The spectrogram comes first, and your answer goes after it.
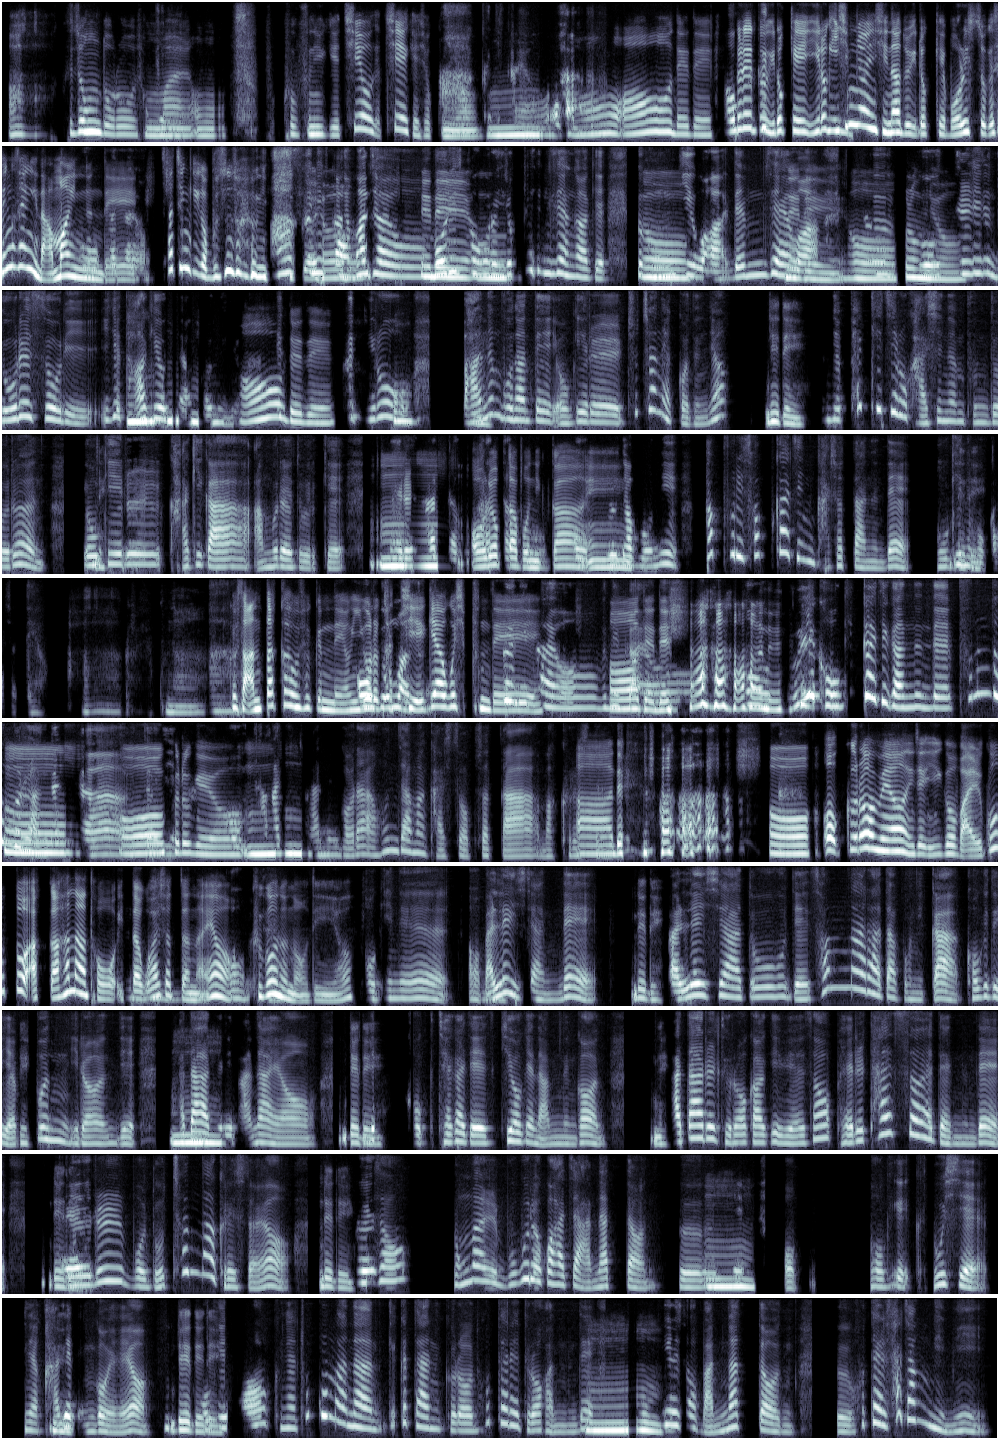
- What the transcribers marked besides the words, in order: other background noise; laugh; distorted speech; laughing while speaking: "소용이 있겠어요"; gasp; laugh; laughing while speaking: "네"; laughing while speaking: "네"; laugh
- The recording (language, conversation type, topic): Korean, podcast, 가장 기억에 남는 여행은 무엇인가요?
